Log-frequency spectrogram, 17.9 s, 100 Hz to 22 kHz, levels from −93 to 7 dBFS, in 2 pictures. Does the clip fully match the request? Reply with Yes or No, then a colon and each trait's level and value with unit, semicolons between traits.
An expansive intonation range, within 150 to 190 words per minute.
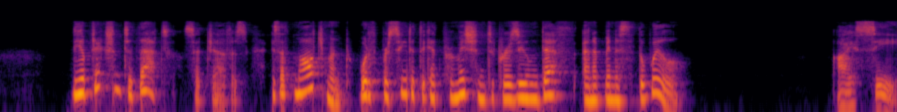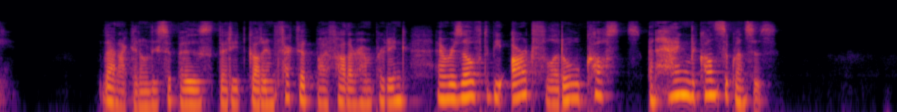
Yes: wide, 5.7 semitones; average, 165 wpm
